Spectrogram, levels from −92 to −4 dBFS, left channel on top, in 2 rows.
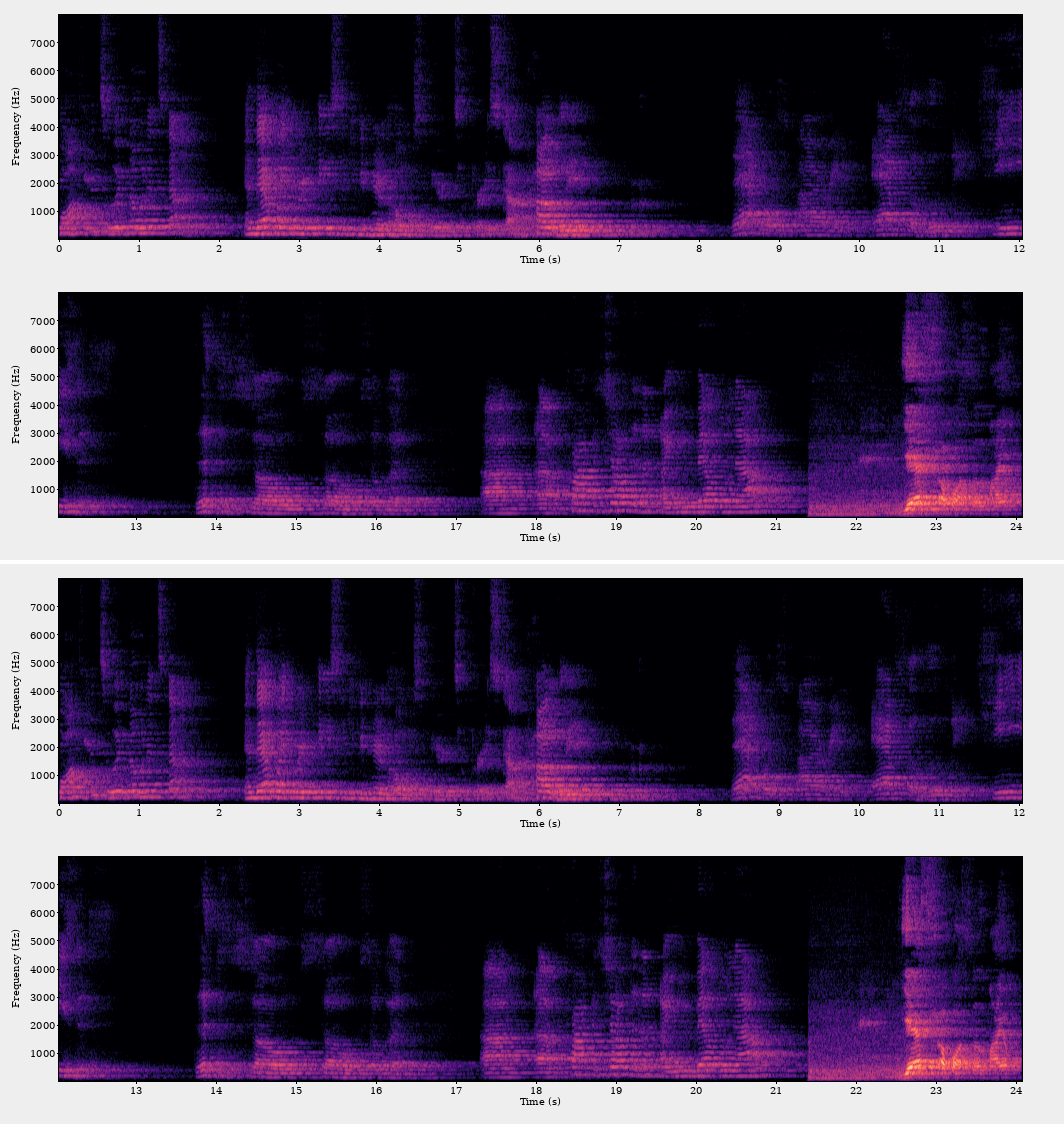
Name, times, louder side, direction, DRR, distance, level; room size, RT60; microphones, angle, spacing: voice 1, 0.0-1.6 2.3-6.6, left 1 dB, 10° right, -5 dB, 1.3 m, -42 dB
voice 2, 8.4-9.9 10.2-12.5 13.7-16.3 17.3-17.7 18.0-20.8, right 1 dB, 45° right, -5 dB, 2.1 m, -47 dB
voice 3, 21.4-24.0, right 4 dB, 30° right, 4 dB, 0.4 m, -29 dB
9.6 x 4.3 x 4.9 m, 2.3 s
head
